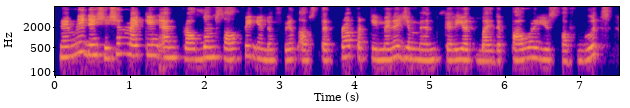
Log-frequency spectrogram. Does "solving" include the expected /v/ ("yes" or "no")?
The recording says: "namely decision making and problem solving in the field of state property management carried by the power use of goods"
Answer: no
